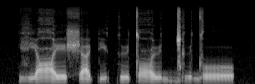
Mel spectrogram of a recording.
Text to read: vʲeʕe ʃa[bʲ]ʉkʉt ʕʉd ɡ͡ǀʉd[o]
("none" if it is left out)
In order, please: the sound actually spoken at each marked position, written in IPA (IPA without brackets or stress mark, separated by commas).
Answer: pʲ, o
